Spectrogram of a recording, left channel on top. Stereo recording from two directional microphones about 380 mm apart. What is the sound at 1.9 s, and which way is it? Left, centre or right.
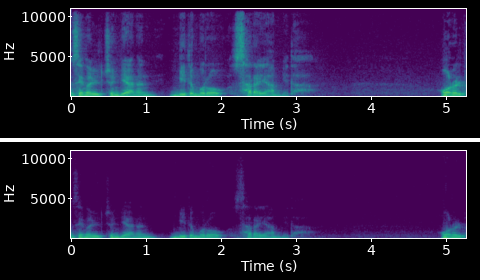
Speech, centre.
